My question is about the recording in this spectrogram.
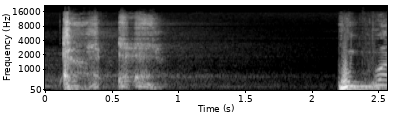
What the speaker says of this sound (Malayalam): അവസാനം ഒരു ചുമ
